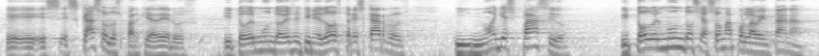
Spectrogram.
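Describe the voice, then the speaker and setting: High, bright-voiced preacher, echoey hall. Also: male voice, moderate pace. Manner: animated, acts out little dialogues with shifting tones. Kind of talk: sermon.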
